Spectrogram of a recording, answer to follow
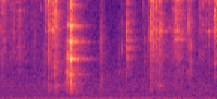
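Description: Kryptonite steel U-lock being handled: a few light metallic clicks and rattles, with one sharper clink just under a second in.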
